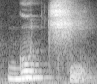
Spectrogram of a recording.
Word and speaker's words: Gucci: double C so we have two C's so you need to elongate a little bit so it sounds like this guci guci this was founded by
